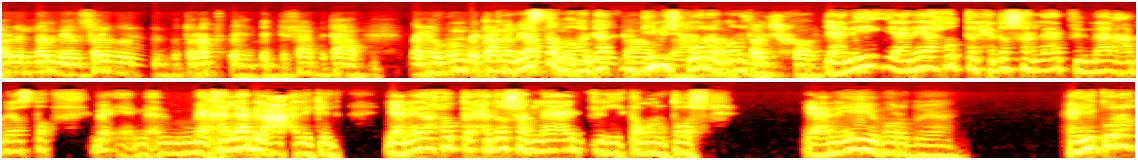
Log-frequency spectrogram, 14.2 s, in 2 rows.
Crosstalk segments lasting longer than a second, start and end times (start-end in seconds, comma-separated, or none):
3.1-5.3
